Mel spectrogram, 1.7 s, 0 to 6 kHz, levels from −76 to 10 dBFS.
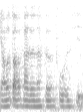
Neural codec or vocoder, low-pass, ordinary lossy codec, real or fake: codec, 16 kHz, 4 kbps, FunCodec, trained on LibriTTS, 50 frames a second; 5.4 kHz; Opus, 64 kbps; fake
